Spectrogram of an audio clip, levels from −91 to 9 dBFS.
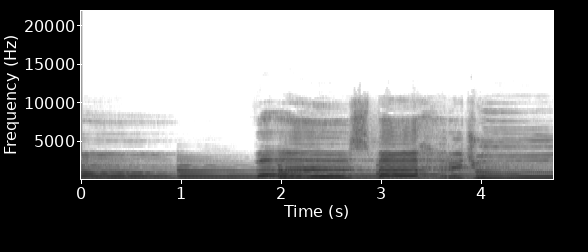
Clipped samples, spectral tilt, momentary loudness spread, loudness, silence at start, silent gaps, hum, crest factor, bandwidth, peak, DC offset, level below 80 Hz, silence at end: under 0.1%; -5.5 dB/octave; 7 LU; -16 LUFS; 0 s; none; none; 16 dB; 10.5 kHz; 0 dBFS; under 0.1%; -54 dBFS; 0 s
